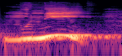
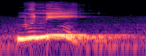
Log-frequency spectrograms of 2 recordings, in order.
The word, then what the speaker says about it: मुनि: मु नी, मुनि नहीं बोलते, मुनि बोलते हैं।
